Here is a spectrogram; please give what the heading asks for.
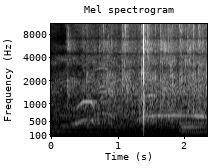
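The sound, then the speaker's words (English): An audience claps in a steady, dense patter of applause that fills the whole moment, with a voice speaking over it. “You're clapping”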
